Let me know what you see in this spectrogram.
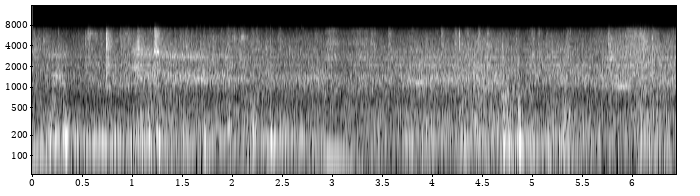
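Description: Passenger train running along the track, heard from inside the carriage: a steady low rumble of the wheels and running gear, with a few light clicks and knocks.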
